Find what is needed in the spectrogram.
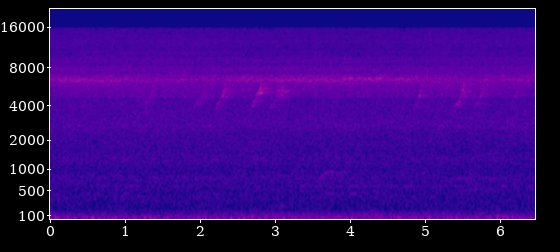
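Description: Faint outdoor ambience: a steady high-pitched insect drone with a few faint, short rising bird chirps scattered through it, over a low steady rumble.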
